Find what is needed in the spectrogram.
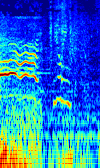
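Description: A cartoon character's high, wavering cry lasting under a second, followed by a few faint short vocal sounds.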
